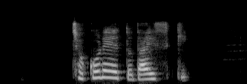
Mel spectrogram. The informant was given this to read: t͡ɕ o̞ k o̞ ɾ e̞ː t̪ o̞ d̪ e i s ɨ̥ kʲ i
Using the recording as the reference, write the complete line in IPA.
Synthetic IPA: t͡ɕ o̞ k o̞ ɾ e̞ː t̪ o̞ d̪ a i s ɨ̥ kʲ i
